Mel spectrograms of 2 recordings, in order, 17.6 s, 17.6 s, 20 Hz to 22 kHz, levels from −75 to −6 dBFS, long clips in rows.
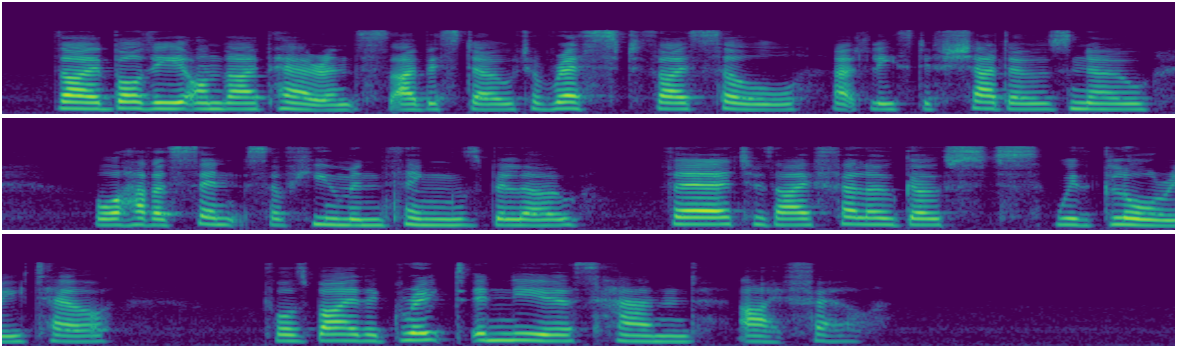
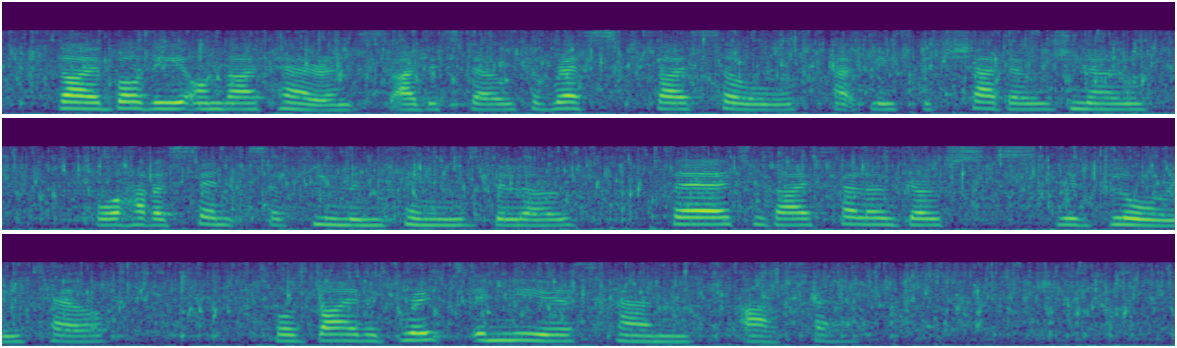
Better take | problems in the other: first | background sound (Stream); 7 dB below the speech

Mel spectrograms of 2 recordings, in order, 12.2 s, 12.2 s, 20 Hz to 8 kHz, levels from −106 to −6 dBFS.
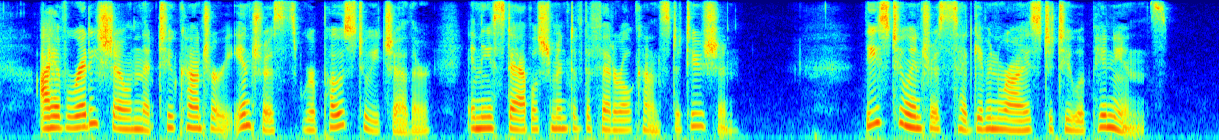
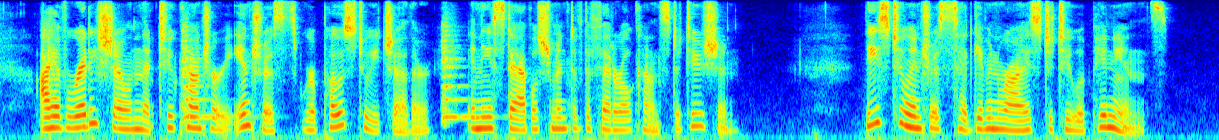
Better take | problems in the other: first | background sound (Bowed string instrument); 12 dB below the speech

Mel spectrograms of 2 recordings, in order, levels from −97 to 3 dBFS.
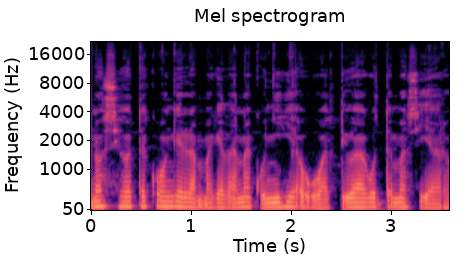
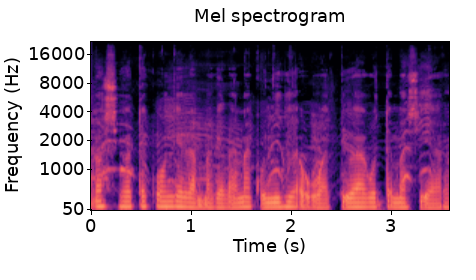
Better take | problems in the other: first | noise reduction (neural mask model RNNoise)

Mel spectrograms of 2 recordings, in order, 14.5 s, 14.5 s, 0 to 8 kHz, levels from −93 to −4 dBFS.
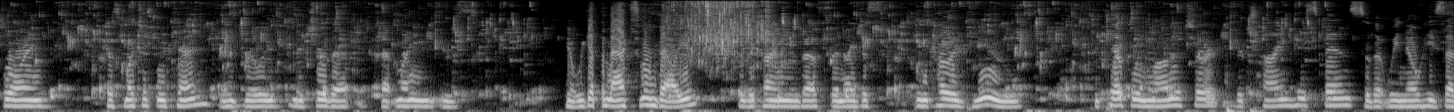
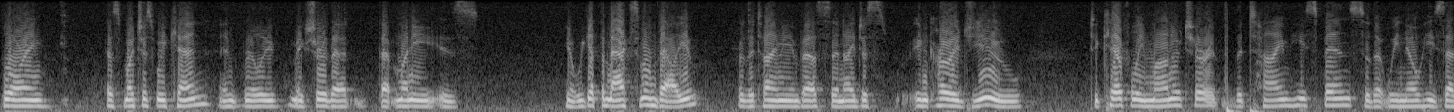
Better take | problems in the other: second | noise reduction (classical method log-MMSE)

